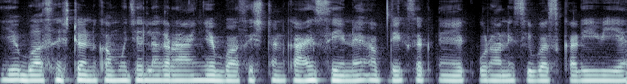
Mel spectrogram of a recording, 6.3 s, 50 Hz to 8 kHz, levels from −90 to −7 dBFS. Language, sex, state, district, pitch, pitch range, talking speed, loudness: Hindi, male, Chhattisgarh, Kabirdham, 140 Hz, 135-140 Hz, 250 wpm, -19 LUFS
